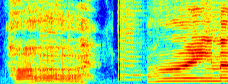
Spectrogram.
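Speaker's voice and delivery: reluctant surrender; grudging fine. Acted. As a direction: concede through clenched teeth. Gives in again.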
